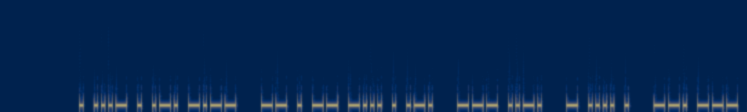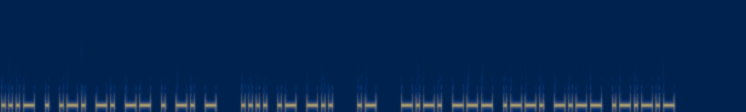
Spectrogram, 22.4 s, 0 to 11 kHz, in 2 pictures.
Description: Morse code, heard as a keyed tone, about 22 wpm, 700 Hz. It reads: EVERY MEMBER OF THE GOVERNMENT HAD A COPY.
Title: Sentences from Top 1400 Words 22wpm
